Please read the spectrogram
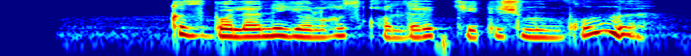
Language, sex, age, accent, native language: Uzbek, female, under 19, Qashqadaryo, Uzbek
